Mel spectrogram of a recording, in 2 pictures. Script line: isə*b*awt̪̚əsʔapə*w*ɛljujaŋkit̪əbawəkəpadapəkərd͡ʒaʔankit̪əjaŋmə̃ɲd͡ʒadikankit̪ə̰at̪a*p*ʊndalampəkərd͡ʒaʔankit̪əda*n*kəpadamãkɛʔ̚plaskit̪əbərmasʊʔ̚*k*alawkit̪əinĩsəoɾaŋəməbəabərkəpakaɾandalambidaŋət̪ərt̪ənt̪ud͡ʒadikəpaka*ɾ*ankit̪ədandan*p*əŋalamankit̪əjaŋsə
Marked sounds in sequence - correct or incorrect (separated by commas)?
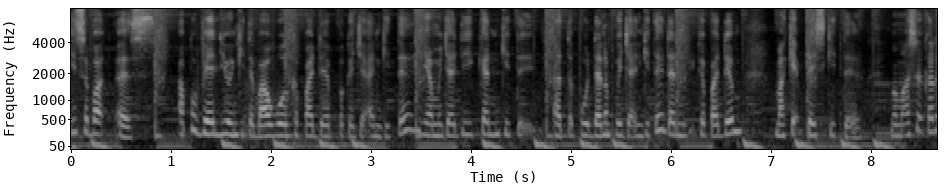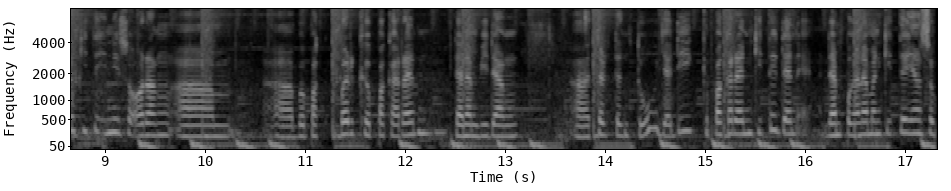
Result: correct, incorrect, correct, correct, correct, correct, correct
